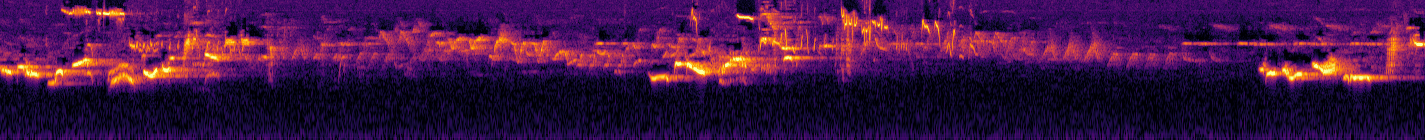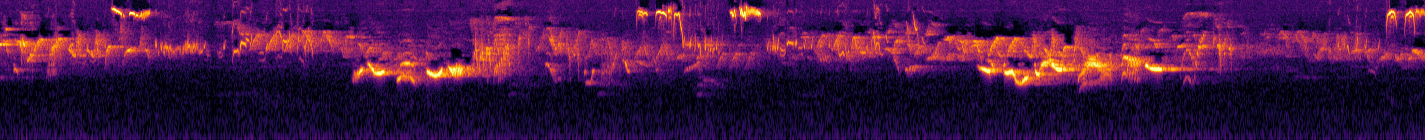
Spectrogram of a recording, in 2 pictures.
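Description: Birds singing and chirping, with louder bursts of song about every five to six seconds over fainter steady twittering.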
